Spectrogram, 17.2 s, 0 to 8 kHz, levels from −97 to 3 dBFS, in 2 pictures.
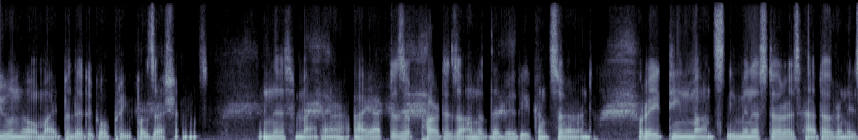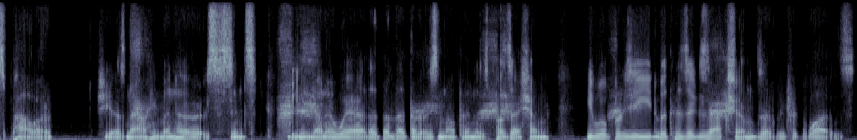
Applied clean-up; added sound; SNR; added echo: neural diffusion model UNIVERSE++.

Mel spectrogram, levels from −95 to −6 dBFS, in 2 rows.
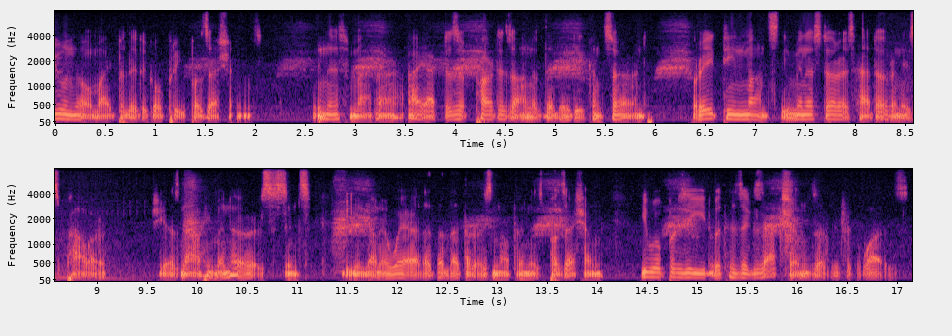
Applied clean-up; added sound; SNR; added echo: none; Fowl + Engine; 16 dB; none.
